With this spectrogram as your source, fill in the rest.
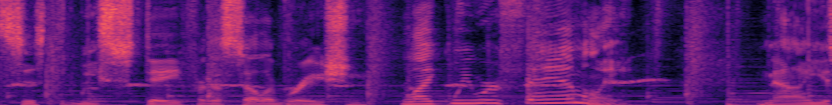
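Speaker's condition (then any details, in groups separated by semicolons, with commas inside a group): No condition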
